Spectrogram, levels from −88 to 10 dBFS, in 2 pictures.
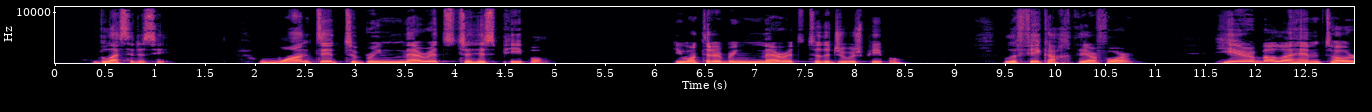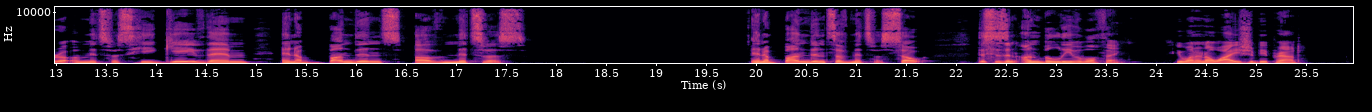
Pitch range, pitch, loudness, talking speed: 110-165 Hz, 130 Hz, -19 LUFS, 115 wpm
